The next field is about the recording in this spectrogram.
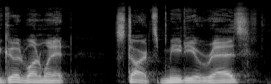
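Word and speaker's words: medias res: know it's a good one when it starts medeor res right that's the right way to say that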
